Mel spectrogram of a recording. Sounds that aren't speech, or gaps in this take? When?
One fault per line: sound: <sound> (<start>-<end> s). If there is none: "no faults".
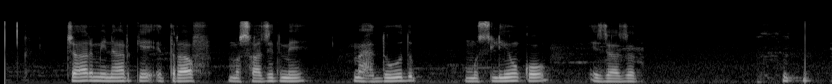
sound: laugh (7.6-8.2 s)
